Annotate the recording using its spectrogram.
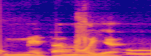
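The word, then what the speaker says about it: μετάνοια: que se transmite en una palabra que se pronuncia metanoia, que traducido significa cambio de mentalidad.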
